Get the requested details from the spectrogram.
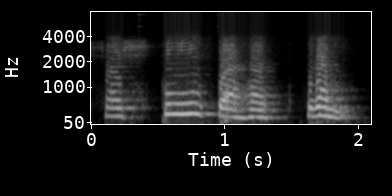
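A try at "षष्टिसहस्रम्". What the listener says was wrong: Sahasram. It is not tram. It is sahasram. Sahasram.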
